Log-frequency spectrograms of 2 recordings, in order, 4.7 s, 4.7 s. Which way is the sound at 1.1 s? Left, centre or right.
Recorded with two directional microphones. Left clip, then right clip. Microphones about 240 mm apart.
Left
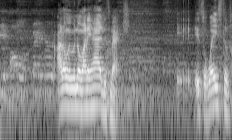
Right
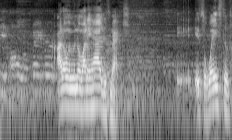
Centre.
